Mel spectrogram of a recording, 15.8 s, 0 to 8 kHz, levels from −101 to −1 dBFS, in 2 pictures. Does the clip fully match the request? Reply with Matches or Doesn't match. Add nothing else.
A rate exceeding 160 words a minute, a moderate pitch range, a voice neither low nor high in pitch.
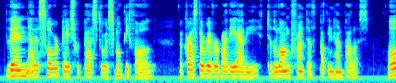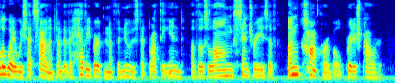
Matches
